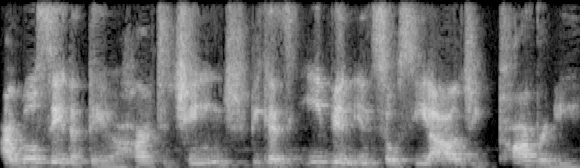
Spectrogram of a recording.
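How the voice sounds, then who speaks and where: A woman speaks at a moderate pace with vocal fry. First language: not English. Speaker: sociology instructor. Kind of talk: recorded lecture. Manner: halting, self-described stuttering.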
